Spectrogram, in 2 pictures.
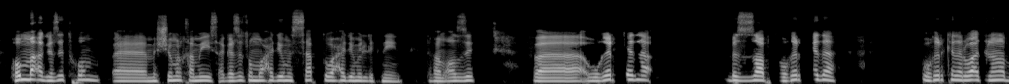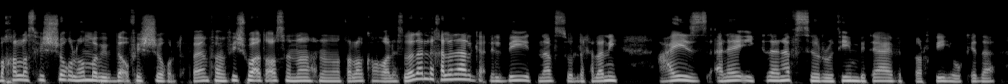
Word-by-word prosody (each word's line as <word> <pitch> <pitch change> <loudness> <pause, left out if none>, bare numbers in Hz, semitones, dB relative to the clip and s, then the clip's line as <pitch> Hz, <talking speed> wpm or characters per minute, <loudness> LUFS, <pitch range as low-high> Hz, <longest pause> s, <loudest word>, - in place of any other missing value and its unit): هُم 220 +3 +7
أجازتهم 205 0 +1
آآ، 155 -1 +2
مش 160 +4 0
يوم 185 - +3
الخميس، 175 -3 0
أجازتهم 175 +3 0
واحد 185 0 0
يوم 185 0 +3
السبت 195 +3 -3
واحد 180 0 +1
يوم 170 -1 +2
الإتنين 150 -4 -3 0.2
أنت - - -18
فاهم 155 -2 0
قصدي؟ 165 +2 0 0.5
ف 165 - -5 0.6
وغير 205 +7 +5
كده 210 -2 +3 0.7
بالضبط، 190 0 +3
وغير 210 +6 +2
كده 210 -5 +3 0.9
وغير 200 +3 +2
كده 205 -1 +1
الوقت 200 0 +4
اللي 195 0 +2
أنا 205 - +4
باخلّص 200 +2 -1
في 210 - -8
الشغل 200 -1 0
هُم 190 0 +3
بيبدأوا 165 0 -1
فيه - - -13
الشغل 165 -3 -1 0.2
فاهم؟ 165 +3 0
فما 175 -2 0
فيش 190 +4 -2
وقت 185 -3 +2
أصلًا 175 -2 -1
إن - - -1
احنا 150 -1 -4
نتلاقى 155 +3 -4
خالص، 145 +2 -3
هو 180 - +4
ده 255 - +2
اللي 255 -2 -1
خلّاني 230 +2 +3
الجأ 215 -5 -5
للبيت 175 +3 -1
نفسه، 160 -1 -5
اللي 145 0 -7
خلّاني 170 +5 -1 0.4
عايز 170 +1 +1
ألاقي 175 +2 +1
كده 180 -1 -1
نفس 190 -1 -1
الروتين 160 +2 0
بتاعي 160 +1 -2
في 155 - -16
الترفيه 150 +2 -6
وكده 140 +1 -7
175 Hz, 180 wpm, -23 LUFS, 160-195 Hz, 0.9 s, هُم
